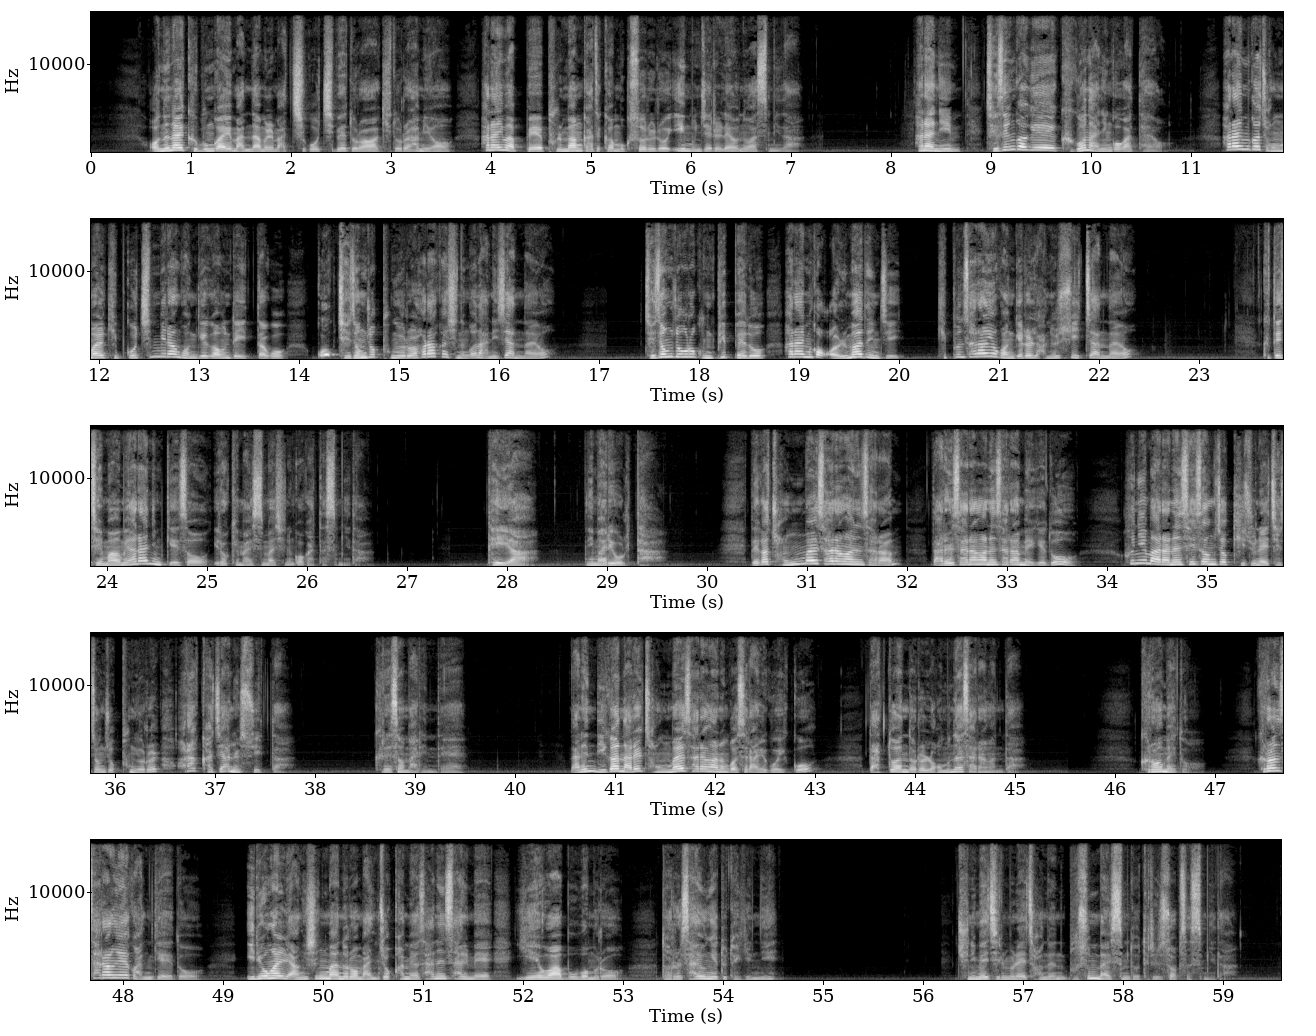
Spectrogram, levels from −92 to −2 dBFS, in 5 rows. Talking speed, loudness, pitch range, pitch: 315 characters per minute, -19 LUFS, 175-245 Hz, 225 Hz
